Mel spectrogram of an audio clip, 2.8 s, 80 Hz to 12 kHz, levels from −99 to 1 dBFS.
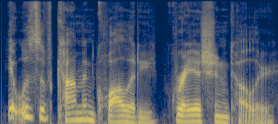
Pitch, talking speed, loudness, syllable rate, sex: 135 Hz, 170 wpm, -19 LUFS, 4.8 syllables/s, male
